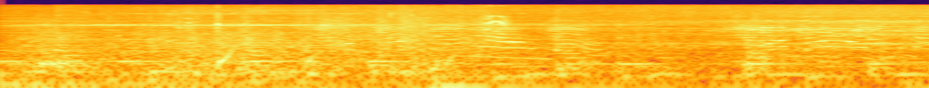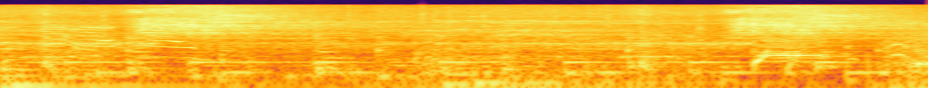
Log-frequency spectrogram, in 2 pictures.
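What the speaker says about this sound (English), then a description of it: "These train sounds get so annoying." Train noise with squealing wheels and rolling rumble fills the background throughout, loud and continuous, while people talk over it.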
